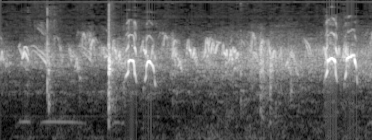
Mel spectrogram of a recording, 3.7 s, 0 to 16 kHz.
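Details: Ranch-nest osprey with a headless fish on 27 June 2018 at midday: strident high chirps in an uneven string, a couple of sharp clicks, and a short low steady tone near the start.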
